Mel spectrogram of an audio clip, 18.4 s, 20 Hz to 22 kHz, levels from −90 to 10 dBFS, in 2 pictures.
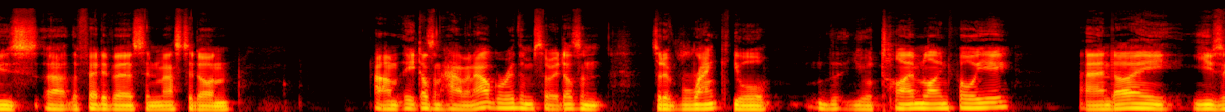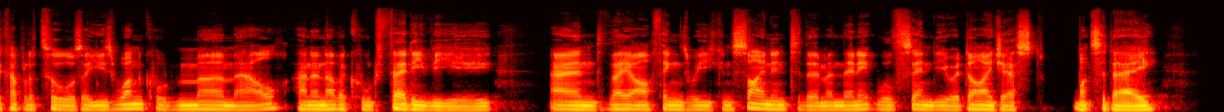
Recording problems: abrupt cut into speech; at the start
uneven, jittery; strongly; from 2.5 to 17 s

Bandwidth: 16.5 kHz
